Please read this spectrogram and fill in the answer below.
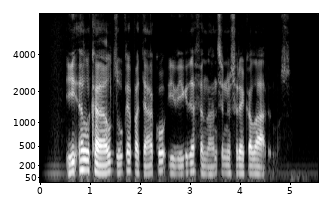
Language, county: Lithuanian, Marijampolė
